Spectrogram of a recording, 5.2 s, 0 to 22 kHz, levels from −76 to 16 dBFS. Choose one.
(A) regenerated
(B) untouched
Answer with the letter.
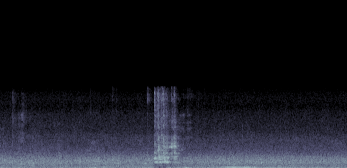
B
